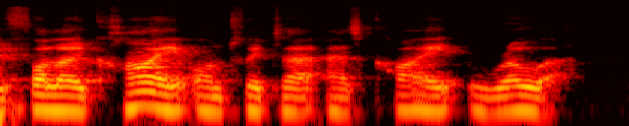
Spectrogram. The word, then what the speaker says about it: Kai Roer: and also follow Kai on Twitter as Kai Roer. Don't ask, it's spelt how it's pronounced.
